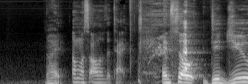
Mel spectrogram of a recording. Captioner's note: laughs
